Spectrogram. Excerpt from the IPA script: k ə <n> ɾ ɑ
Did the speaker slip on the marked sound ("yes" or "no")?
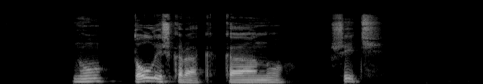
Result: yes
